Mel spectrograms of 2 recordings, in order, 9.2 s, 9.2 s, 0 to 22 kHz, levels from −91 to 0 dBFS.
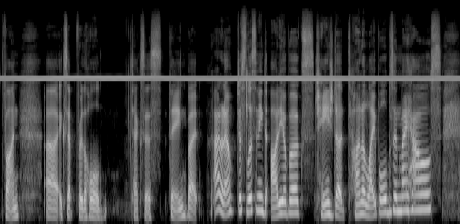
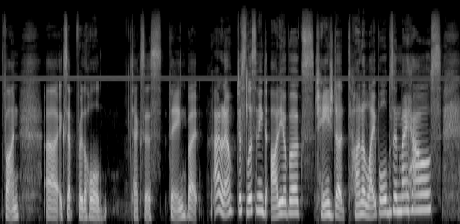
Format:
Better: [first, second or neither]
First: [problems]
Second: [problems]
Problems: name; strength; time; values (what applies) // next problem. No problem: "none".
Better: second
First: high-pitched whine; loud; throughout; 5 kHz, 6 dB below the speech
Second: high-pitched whine; faint; throughout; 5 kHz, 30 dB below the speech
